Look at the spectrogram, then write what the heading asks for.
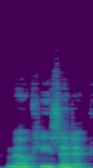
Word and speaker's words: Melchizedek: Melchiz Melchizedek. Melchizedek.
